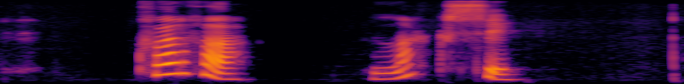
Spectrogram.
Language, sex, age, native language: Icelandic, female, 10, Icelandic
